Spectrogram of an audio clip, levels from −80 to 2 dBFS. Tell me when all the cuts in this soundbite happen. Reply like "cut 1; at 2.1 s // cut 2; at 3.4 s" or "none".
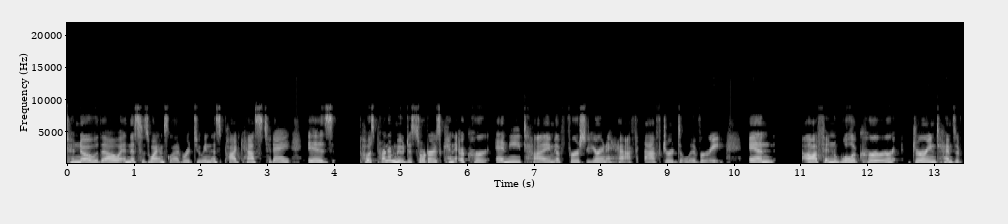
cut 1; at 1.5 s // cut 2; at 5.9 s // cut 3; at 7.3 s // cut 4; at 7.8 s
